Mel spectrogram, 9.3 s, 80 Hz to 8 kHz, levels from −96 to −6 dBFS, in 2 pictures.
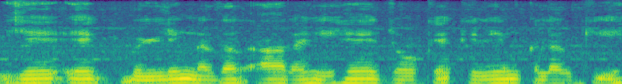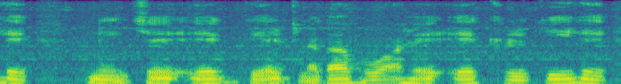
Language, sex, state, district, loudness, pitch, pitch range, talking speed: Hindi, male, Bihar, Muzaffarpur, -17 LUFS, 105 Hz, 100-110 Hz, 140 wpm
